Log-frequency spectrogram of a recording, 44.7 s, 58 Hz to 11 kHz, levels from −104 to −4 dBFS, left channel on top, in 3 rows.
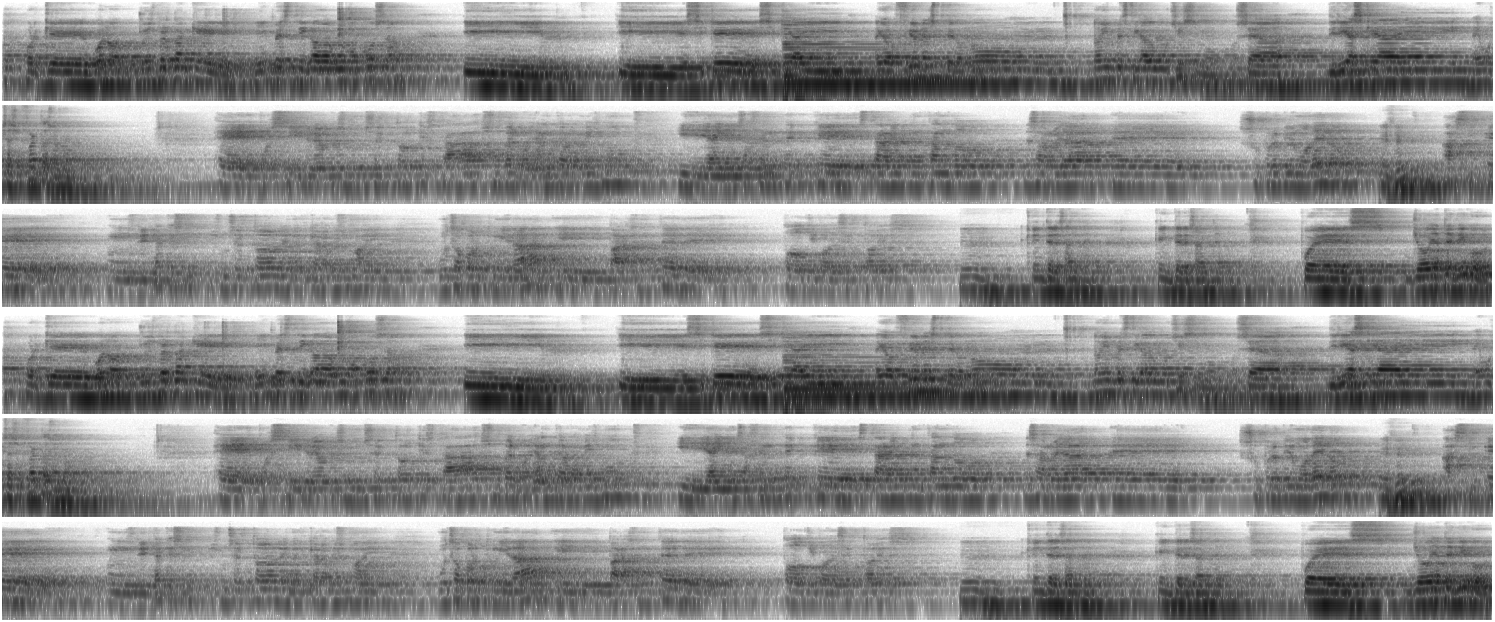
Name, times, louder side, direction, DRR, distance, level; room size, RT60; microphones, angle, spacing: voice 1, 0.0-4.0 4.6-5.7 6.1-15.7 28.7-29.0 39.4-39.7 40.1-41.1 41.3-42.5 42.8-44.7, right 1 dB, 30° left, -1 dB, 2.6 m, -23 dB
sound 1, 7.8-15.4, left 2 dB, 70° left, 1.5 m, -28 dB
voice 2, 16.4-24.7 25.1-26.7 27.3-28.3 29.3-30.5 30.9-33.9 34.2-37.0 37.6-38.9, right 1 dB, 35° right, -4 dB, 6.4 m, -34 dB
23.0 x 17.0 x 8.6 m, 2.3 s
head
